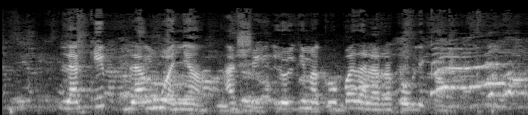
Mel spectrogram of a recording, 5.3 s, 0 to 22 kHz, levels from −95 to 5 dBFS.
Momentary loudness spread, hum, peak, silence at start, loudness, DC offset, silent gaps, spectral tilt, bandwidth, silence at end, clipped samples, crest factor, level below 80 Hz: 7 LU; none; 0 dBFS; 0.1 s; -15 LUFS; under 0.1%; none; -4.5 dB/octave; 15 kHz; 0 s; under 0.1%; 16 dB; -58 dBFS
